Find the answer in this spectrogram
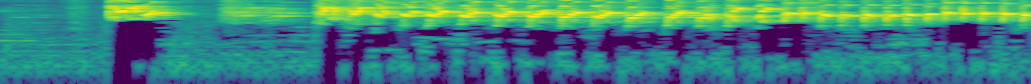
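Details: Young lovebird, called a lovebird paud, on a training recording meant to make it sing more readily and produce long ngekek chatter; after two short bursts, dense rapid high chattering runs continuously for several seconds.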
